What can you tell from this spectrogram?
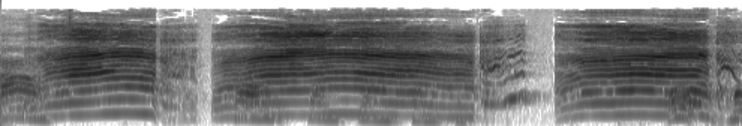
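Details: Loud, high-pitched infant cry in three sustained wails separated by brief breaths; infant crying.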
